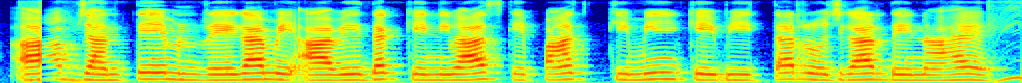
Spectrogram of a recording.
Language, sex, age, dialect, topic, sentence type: Hindi, female, 18-24, Awadhi Bundeli, banking, statement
